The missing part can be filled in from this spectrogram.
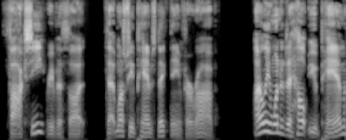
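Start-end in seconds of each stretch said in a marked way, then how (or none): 3.8-5.2 very high, loud, overcome emotional cry. [name] answers Pam as police officers move in, crying out emotionally. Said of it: "[name] cried emotionally".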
